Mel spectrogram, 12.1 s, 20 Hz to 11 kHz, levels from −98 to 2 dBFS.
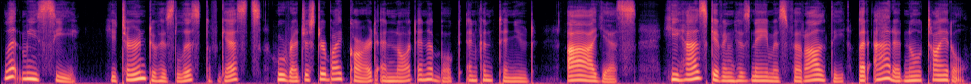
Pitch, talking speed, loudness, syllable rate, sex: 175 Hz, 170 wpm, -20 LUFS, 4.1 syllables/s, female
